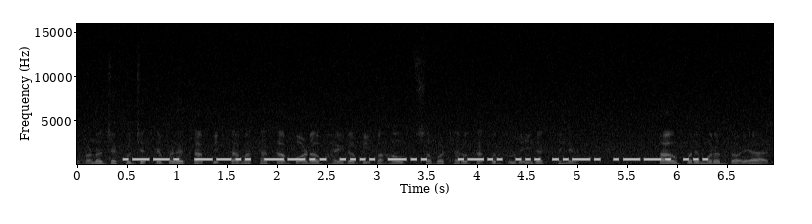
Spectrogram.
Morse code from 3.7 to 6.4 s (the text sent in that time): LSFPS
